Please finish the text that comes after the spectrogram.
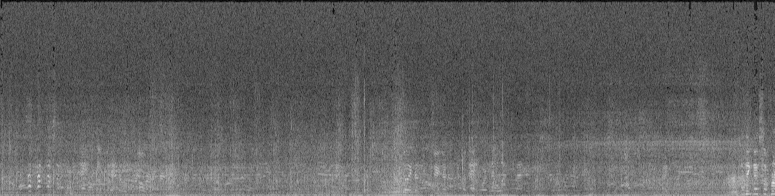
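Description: A rebuilt truck engine runs in a mud bog race, a steady low roar sustained throughout with a rise near the end, heard from a distance with wind noise and a voice talking over it.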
